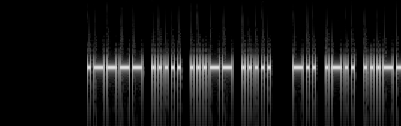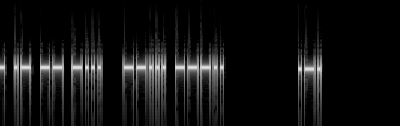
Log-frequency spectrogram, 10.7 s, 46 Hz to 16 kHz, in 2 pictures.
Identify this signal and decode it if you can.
Morse code, heard as a keyed tone, about 28 wpm, 700 Hz. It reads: 1535 DL3AMB 78 R
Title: Worked All Europe DX Contest - QTC Exchange - 28wpm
